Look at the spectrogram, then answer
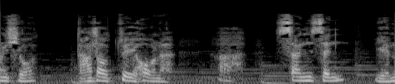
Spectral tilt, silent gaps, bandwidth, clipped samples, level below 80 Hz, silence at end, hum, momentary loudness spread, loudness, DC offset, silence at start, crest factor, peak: -3.5 dB/octave; none; 11.5 kHz; under 0.1%; -46 dBFS; 0 s; none; 19 LU; -21 LUFS; under 0.1%; 0 s; 22 dB; -2 dBFS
